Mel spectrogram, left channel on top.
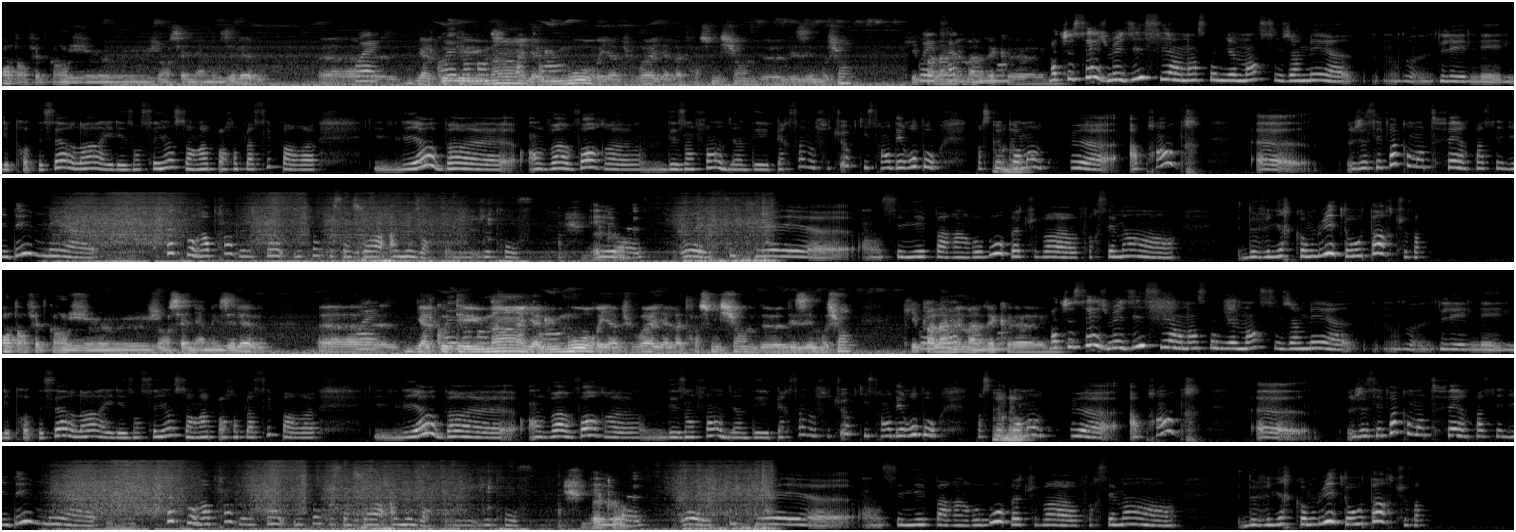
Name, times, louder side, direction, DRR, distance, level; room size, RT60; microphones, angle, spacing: voice 1, 0.0-2.7 3.1-8.6 9.0-10.5 25.0-25.4 31.3-31.6 35.9-36.5, right 6 dB, 65° right, 0.3 m, -25 dB
sound 1, 1.0-9.1, left 1 dB, 65° left, 1.0 m, -37 dB
voice 2, 4.4-5.6 9.2-10.1 10.5-13.5 13.8-25.5 25.8-27.3 27.7-28.2 28.6-31.4 31.8-35.5 36.1-36.6 37.0-42.2 42.6-44.4, equal, 10° left, 0.4 m, -30 dB
sound 2, 30.6-38.0, equal, 35° right, 0.9 m, -32 dB
3.8 x 2.4 x 4.5 m
head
